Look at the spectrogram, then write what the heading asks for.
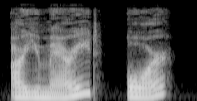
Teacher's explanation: did you notice the or at the end you stretch out the sound of the ore this has the effect effect of softening the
